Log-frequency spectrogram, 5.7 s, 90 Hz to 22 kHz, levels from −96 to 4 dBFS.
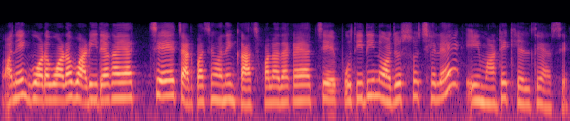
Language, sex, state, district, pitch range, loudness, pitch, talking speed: Bengali, female, West Bengal, North 24 Parganas, 225-260 Hz, -17 LUFS, 240 Hz, 200 wpm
